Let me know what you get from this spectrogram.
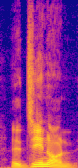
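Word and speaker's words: xenon: যেমন জেনন এক্স ই যে এন ও এন নন জেনন।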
